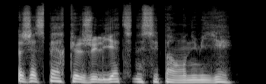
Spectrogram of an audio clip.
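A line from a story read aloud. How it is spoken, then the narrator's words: Sighed. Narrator (French): soupira Charlotte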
